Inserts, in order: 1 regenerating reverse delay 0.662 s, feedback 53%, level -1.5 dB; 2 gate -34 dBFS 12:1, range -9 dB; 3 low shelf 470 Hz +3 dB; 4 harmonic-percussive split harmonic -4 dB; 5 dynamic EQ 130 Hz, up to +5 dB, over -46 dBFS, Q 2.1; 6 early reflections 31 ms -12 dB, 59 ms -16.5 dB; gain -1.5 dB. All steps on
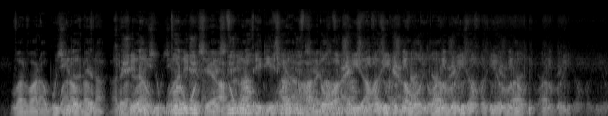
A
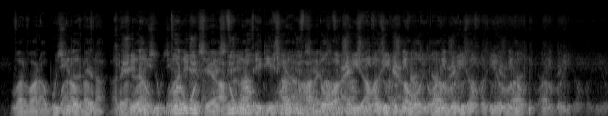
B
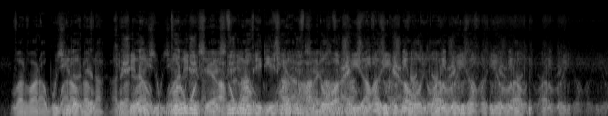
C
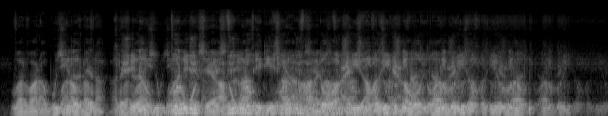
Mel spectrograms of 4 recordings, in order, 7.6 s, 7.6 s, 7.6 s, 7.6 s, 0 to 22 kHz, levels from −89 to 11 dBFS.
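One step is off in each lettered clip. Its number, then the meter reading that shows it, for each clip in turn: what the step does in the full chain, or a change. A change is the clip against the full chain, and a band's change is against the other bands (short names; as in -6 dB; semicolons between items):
3, 125 Hz band -2.0 dB; 6, echo-to-direct -10.5 dB to none; 4, 125 Hz band +1.5 dB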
